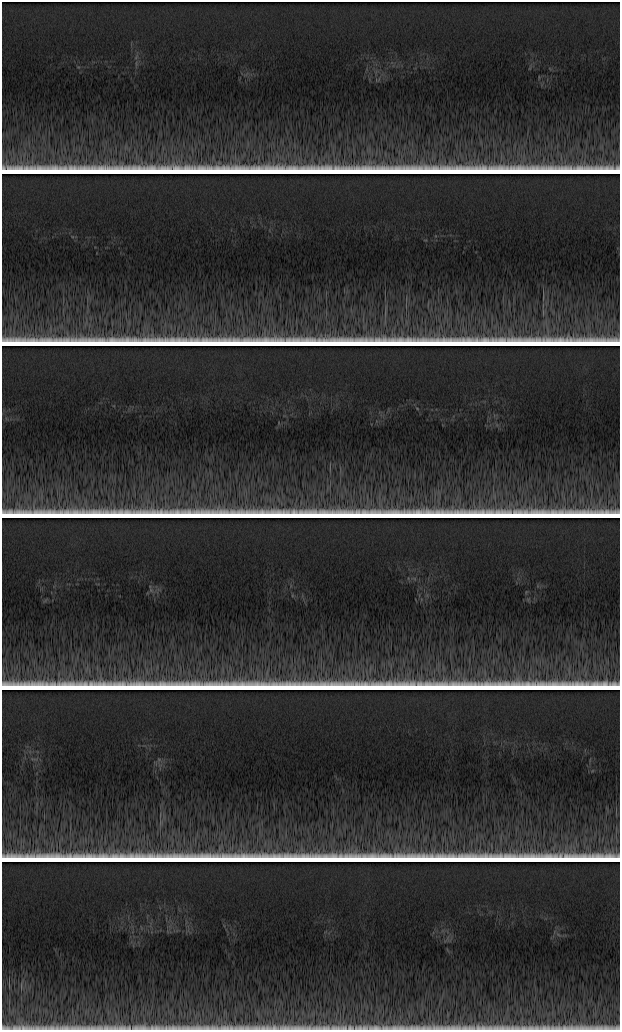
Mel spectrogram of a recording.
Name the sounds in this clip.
Red-eyed Vireo, Veery, Least Flycatcher, Chestnut-sided Warbler, Yellow-bellied Sapsucker, Black-and-white Warbler, Ovenbird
